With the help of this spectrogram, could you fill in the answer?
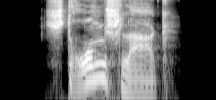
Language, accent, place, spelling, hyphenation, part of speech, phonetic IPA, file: German, Germany, Berlin, Stromschlag, Strom‧schlag, noun, [ˈʃtʁoːmˌʃlaːk], De-Stromschlag.ogg
- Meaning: electric shock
